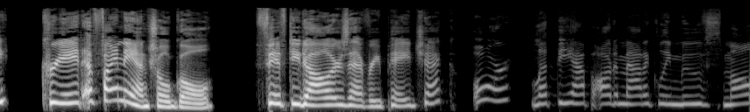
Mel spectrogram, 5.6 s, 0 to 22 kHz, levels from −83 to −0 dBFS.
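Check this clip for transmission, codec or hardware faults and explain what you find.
One fault stands out: zipper noise between 2.35 and 3.65 s, while the level drops by roughly 25 dB. Instead of gliding down, the gain is stepped in coarse chunks, around forty times a second, with no smoothing between them. Every step puts a tiny discontinuity into the waveform, so you get a fast ticking, zipping texture riding on the sound for the whole fade.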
